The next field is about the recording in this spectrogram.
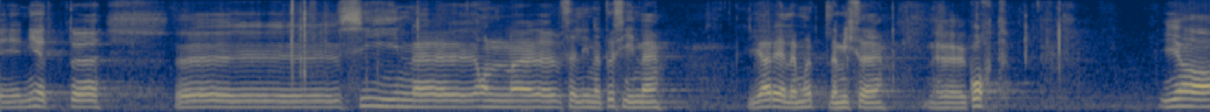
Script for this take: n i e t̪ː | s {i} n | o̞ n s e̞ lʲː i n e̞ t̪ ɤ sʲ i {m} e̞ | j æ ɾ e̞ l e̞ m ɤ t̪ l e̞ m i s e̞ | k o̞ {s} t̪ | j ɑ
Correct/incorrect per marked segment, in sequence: incorrect: iː, incorrect: n, incorrect: h

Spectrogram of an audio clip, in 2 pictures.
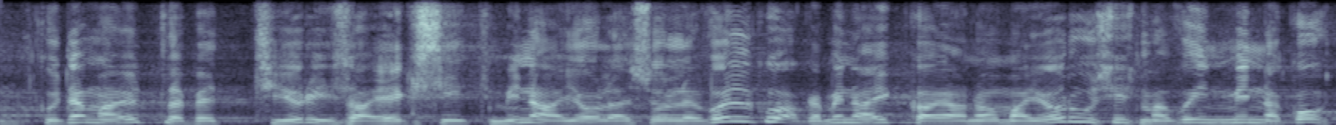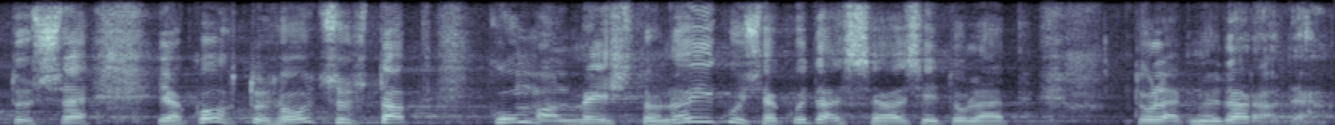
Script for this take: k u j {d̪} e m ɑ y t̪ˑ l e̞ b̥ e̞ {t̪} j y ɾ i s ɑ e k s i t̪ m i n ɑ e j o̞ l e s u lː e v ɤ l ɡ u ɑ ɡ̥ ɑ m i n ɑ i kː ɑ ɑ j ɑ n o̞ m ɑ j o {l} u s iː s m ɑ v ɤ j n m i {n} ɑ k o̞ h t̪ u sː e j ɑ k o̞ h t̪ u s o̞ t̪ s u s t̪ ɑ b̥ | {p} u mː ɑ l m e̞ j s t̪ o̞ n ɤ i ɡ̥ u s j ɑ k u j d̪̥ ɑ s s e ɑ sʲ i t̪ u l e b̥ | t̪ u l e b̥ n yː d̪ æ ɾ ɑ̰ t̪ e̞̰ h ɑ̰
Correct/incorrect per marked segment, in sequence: incorrect: t̪, correct, incorrect: ɾ, incorrect: nː, incorrect: k

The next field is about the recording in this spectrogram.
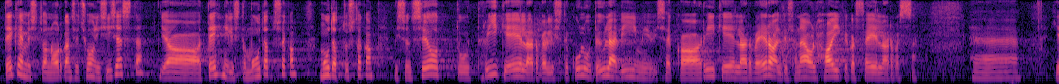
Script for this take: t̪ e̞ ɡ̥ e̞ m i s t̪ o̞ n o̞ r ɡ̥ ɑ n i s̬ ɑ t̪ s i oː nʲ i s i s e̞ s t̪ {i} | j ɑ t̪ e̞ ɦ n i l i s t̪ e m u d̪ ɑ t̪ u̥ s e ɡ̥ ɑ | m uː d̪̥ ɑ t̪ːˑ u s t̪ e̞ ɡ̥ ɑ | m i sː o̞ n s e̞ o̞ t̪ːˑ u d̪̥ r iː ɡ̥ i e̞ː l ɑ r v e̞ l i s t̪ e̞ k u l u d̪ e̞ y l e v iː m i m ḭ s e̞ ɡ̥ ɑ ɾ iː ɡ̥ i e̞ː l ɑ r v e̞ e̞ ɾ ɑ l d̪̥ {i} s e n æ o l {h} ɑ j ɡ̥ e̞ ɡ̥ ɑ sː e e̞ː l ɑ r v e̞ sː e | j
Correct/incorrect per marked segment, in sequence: incorrect: e, correct, correct

